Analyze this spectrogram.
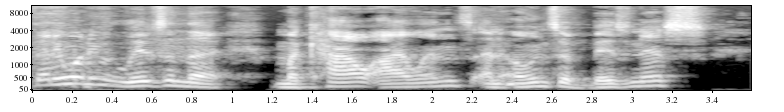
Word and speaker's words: Macau: I don't even know if that's how you pronounce the Macau Islands. And you have to use their. It's Macau.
